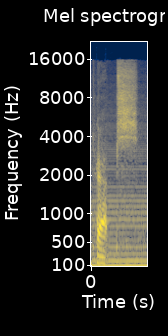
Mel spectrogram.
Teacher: you have two points of articulation you have the bilabial pa right and then we have the s alveolar and you can put those two points of articulation together and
